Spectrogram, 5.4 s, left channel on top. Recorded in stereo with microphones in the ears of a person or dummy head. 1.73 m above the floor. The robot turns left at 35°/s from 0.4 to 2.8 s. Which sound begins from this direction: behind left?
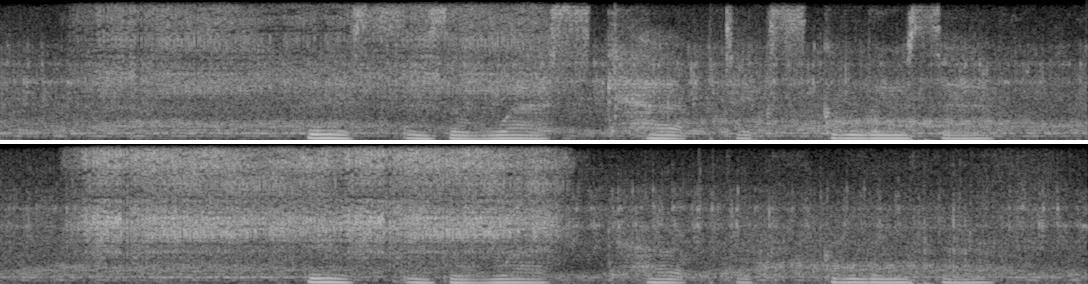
A woman speaking, at 1.5 s.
